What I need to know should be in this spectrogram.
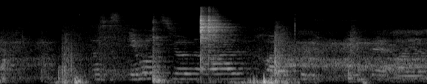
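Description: A metal can clinks as it is set down on a wooden floor.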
